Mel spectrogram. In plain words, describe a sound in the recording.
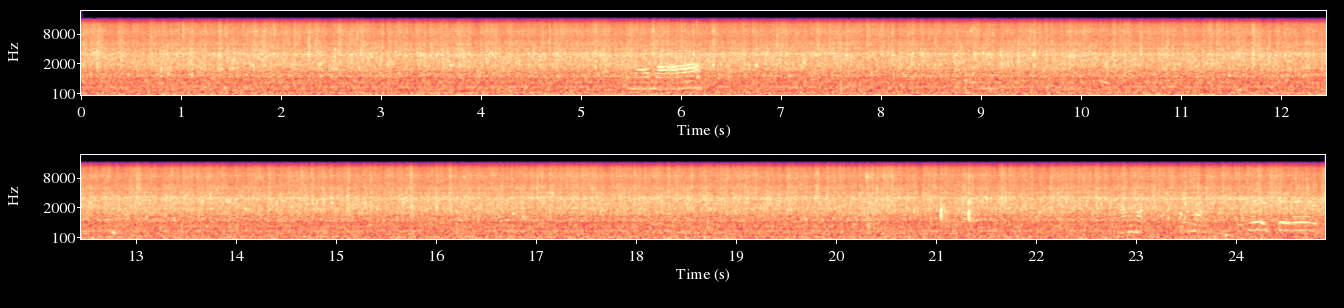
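Water trickles steadily into a pond.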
